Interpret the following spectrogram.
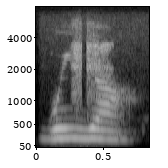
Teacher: in between the E and the A, you have this Y, like this kind of a Y sound, like like yes and yesterday. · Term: linking sound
